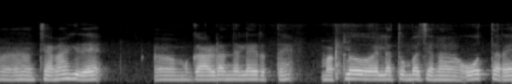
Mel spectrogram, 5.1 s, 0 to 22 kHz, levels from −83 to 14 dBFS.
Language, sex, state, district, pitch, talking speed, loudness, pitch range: Kannada, female, Karnataka, Shimoga, 160 Hz, 115 wpm, -15 LUFS, 155-170 Hz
